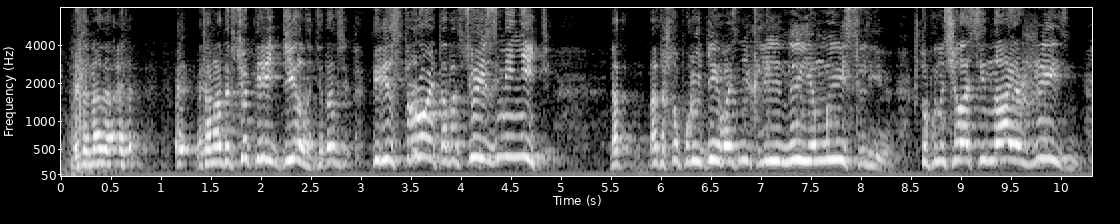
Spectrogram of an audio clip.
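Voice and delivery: loud, urgent exhortation; fired-up reformer's speech; impassioned appeal. Acted. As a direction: rouse them to change everything. Impassioned speech calling for change.

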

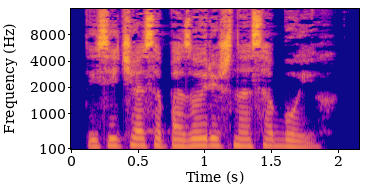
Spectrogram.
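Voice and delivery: usual speaking voice

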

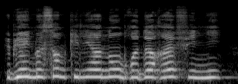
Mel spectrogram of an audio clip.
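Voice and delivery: voix nettement plus aiguë, timbre changé, dubitative; d'un air de doute. A narrator's reading. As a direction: doute perdu d'une malade fiévreuse. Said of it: "murmura-t-elle d'un air de doute". (Catherine, incertaine, voix aiguë et changée)

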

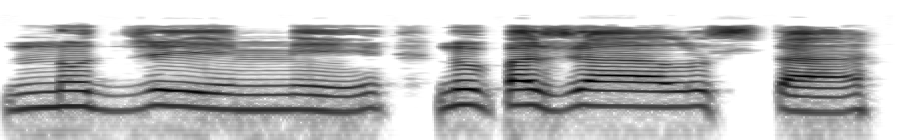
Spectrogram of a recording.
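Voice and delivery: slow, drawn-out begging; wheedling, stretched-out plea; pleading. A narrator's reading. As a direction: beg him sweetly and slowly. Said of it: "взмолилась Лепесткова".

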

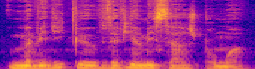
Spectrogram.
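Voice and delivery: plain reading voice

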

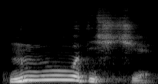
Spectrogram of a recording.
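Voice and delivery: high, drawn-out grumble; discontented drawl. A narrator's reading. Boy objects to staying for a meeting, discontented drawl. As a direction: stretch it out in protest. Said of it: "незадоволено протягнув Генка".

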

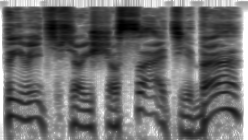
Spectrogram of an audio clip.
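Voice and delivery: soft, slow questioning dwarf voice; hushed put-on inquiry; probing dwarf. A narrator's reading. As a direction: test her gently, lifting at the end. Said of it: "Он испытующе посмотрел на Сати и спросил".

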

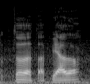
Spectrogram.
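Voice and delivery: ordinary delivery

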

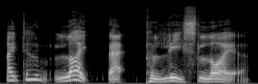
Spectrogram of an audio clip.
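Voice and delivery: a touch of tearful complaint; mildly tearful. A narrator's reading. Sarah confiding in her mother, mildly tearful. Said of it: "Sarah cried at first".

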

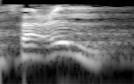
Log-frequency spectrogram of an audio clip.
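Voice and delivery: فعل with a after f, i after ʕ; a then i. Shown as a demonstration. Teacher showing students the i-middle pattern, "faʕil". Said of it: "فتح الفاء مع كسر العين".

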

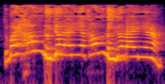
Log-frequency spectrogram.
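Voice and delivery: high-pitched, fast refusal; retold angry yelling. Old woman refusing to open up to children, retold angry yelling. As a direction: act out an old woman's rapid scolding. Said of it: "la lối um sùm".

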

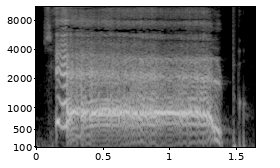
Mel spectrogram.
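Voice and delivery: very high, panicked cry of Hjælp!; trapped mouse shrieking for help; shouting for help. A narrator's reading. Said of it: "råber den".

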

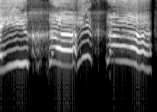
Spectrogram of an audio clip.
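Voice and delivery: hee-hawing guffaw, high-pitched; braying snake laughter; donkey-like laugh. Acted. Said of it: "ну, прям как осёл".

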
